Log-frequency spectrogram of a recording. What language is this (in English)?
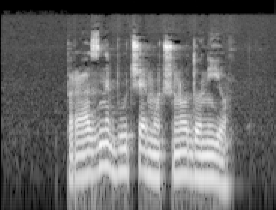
Slovenian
